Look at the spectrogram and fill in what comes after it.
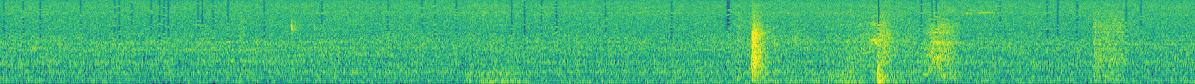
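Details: Quiet indoor room with a few knocks and slides of a cupboard or sliding door near the end, a soft low hum underneath and no animal voice.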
